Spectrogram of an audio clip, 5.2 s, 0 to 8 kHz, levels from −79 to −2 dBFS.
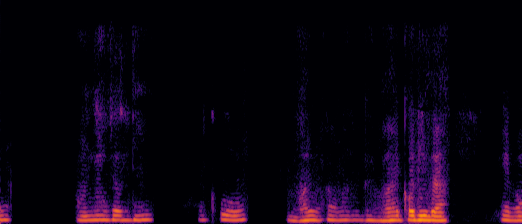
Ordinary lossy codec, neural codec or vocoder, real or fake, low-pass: AAC, 32 kbps; codec, 16 kHz, 2 kbps, FreqCodec, smaller model; fake; 7.2 kHz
